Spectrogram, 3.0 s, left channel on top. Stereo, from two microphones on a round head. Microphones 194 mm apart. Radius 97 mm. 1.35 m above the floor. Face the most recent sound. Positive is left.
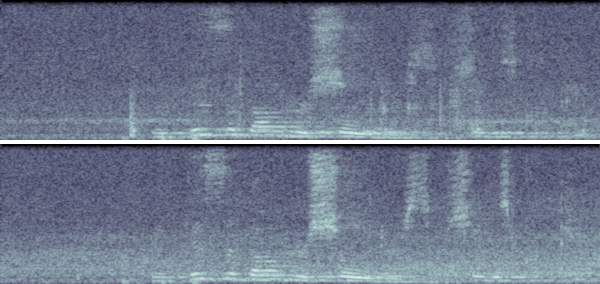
turn(degrees=-80)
